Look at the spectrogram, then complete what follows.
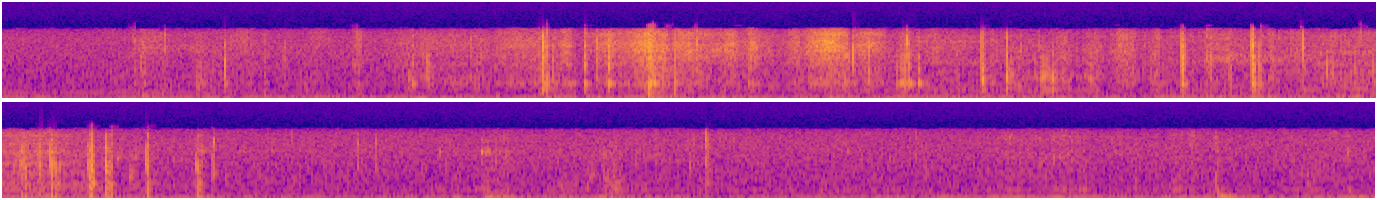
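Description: Hermann tortoises' claws and shells scrabbling and clicking over soil, stones and wooden logs, with a dense run of sharp clicks and scratches between about two and six seconds in, over a steady low hum.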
